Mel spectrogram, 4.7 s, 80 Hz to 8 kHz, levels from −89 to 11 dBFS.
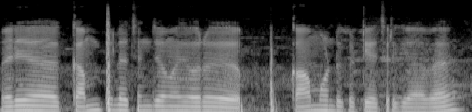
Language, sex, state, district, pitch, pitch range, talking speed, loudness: Tamil, male, Tamil Nadu, Kanyakumari, 120 Hz, 115-130 Hz, 100 wpm, -18 LUFS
